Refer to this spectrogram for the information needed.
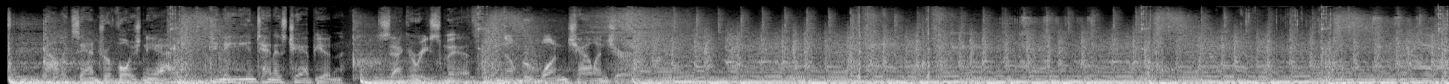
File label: TV Commercials; BUITENLANDSE VOICEOVER; stemacteur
